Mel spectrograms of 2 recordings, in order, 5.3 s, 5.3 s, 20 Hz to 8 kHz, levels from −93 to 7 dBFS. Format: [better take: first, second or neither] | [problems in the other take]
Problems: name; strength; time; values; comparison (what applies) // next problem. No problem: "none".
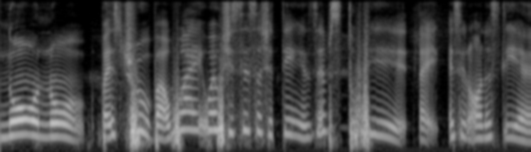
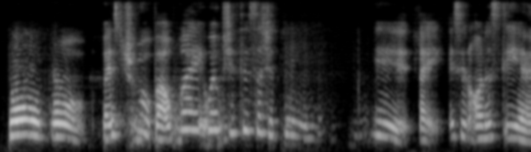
first | noise reduction (neural mask model DeepFilterNet 3)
